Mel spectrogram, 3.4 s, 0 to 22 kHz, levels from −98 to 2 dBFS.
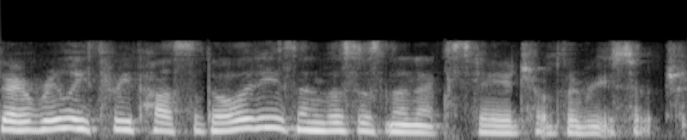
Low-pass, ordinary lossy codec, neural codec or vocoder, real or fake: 7.2 kHz; AAC, 32 kbps; codec, 16 kHz, 4 kbps, FunCodec, trained on Chinese and English, 50 frames a second; fake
